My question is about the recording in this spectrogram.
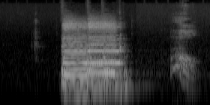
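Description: Electric guitar, a Telecaster played through a Kemper Profiler amp: one loud chord strummed about a second in, ringing for just over a second and then dying away. It is a test of an EQ block ('bass noise cut') loaded to tame a humbucker tone that sounded too heavy. A brief murmured voice near the end.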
